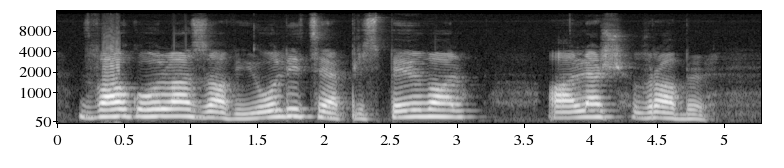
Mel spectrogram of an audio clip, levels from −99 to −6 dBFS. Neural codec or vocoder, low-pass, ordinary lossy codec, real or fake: none; 14.4 kHz; none; real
